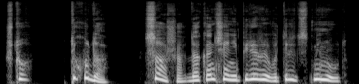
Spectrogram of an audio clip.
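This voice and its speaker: A man's voice: mid-range voice, expressive, quick pace, dark tone, dry recording, studio quality, pitched above the performer's own voice, close to an everyday voice. A man voicing an emotional young woman lawyer in an audiobook, speaking in a raised, agitated voice. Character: sharp young female defense lawyer, emotional.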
